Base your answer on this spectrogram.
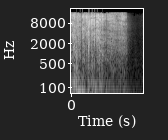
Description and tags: ripping a paper bag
